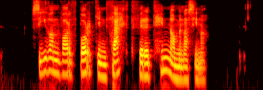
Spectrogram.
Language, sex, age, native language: Icelandic, other, 20-29, English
